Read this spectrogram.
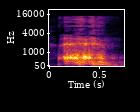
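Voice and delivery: coughing fit. Real, not acted. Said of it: "Sorry about the coughing today".

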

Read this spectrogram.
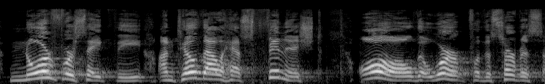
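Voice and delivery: loud, ringing charge from scripture; emphatic scripture preaching. Real, not acted. Preacher reading David's charge to Solomon, emphatic scripture preaching. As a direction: proclaim it slowly and forcefully, stretching key phrases.

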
